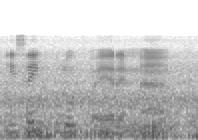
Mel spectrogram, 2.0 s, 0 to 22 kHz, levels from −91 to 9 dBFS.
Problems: constant background noise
